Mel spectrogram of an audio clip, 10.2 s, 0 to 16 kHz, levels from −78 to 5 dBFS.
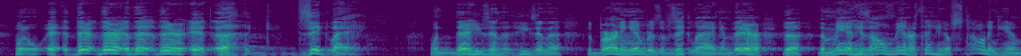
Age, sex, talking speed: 50-69, male, 200 wpm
